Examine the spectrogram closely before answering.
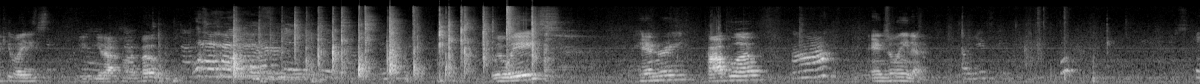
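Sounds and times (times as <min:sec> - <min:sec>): children's voices: 0:00.8 - 0:04.2
children clapping: 0:02.2 - 0:05.5.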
